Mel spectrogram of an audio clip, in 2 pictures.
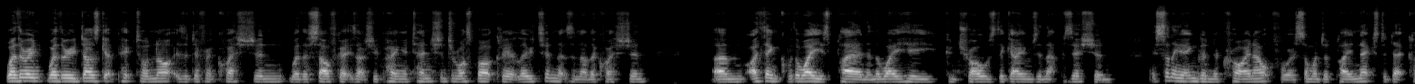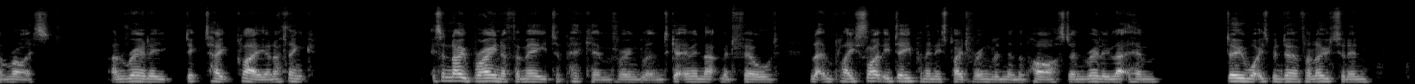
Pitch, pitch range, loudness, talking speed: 125 Hz, 120-135 Hz, -27 LUFS, 230 wpm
